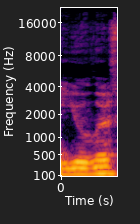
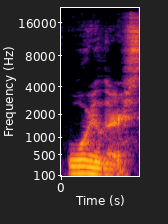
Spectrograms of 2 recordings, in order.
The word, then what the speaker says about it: Euler: I keep on saying Euler's, but it's Euler's. That's how you say it.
